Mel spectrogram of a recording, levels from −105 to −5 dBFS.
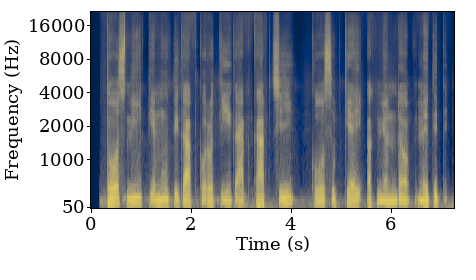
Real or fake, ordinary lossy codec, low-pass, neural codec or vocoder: fake; none; none; codec, 44.1 kHz, 2.6 kbps, DAC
